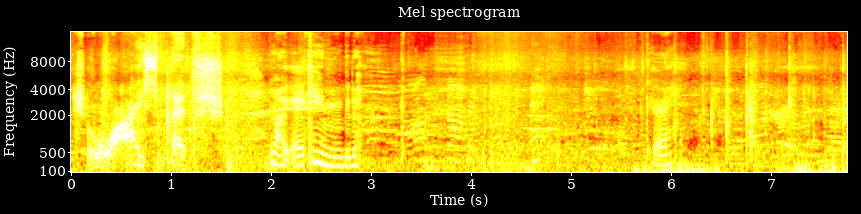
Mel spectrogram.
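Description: A young boy talks close to a phone microphone.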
